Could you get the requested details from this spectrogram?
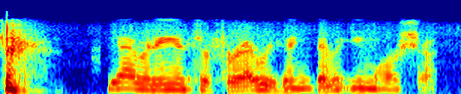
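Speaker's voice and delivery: mock tone of total disgust, accusing. Retelling what Gaydana used to say: imitating Gaydana's disgusted tone. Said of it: "in a disgusted tone".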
